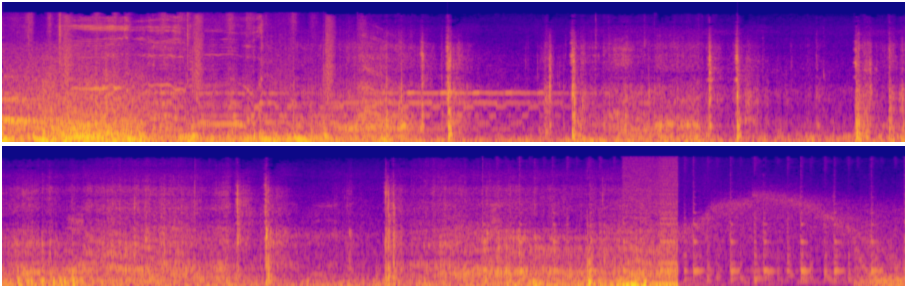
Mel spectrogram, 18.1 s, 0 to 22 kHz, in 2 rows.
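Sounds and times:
skateboard wheels rolling on asphalt: 5.4s - 15.6s.

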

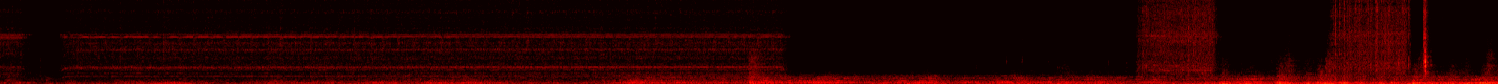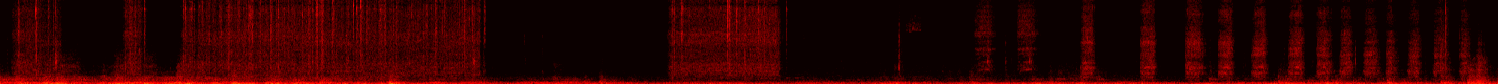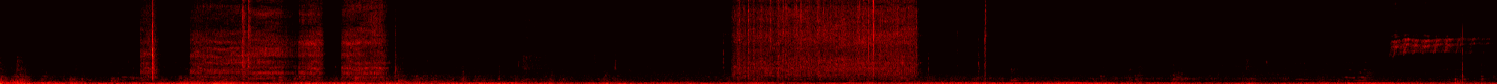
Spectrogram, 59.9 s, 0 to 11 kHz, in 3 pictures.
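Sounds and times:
toy crane tracks rattling: 0.0s - 10.5s, 15.2s - 16.3s, 17.6s - 19.1s, 20.0s - 26.5s, 28.9s - 30.5s, 33.0s - 34.6s, 35.2s - 39.7s, 41.8s - 45.2s, 49.6s - 52.3s
plastic gears clicking and ratcheting: 15.2s - 16.3s, 17.7s - 19.1s, 20.1s - 20.9s, 21.6s - 26.5s, 28.9s - 30.5s, 34.4s - 34.6s, 35.2s - 39.7s, 41.8s - 45.3s, 49.6s - 52.4s.

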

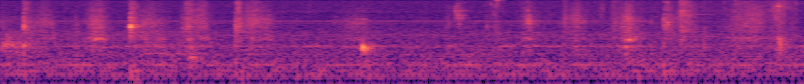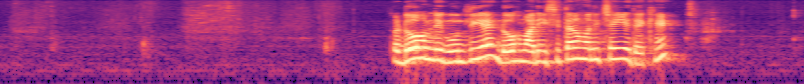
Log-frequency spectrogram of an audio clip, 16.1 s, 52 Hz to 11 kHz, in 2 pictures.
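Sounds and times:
dough squishing: 0.0s - 11.7s.

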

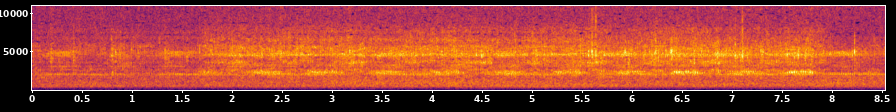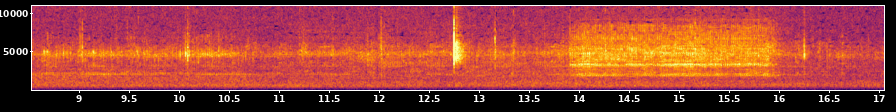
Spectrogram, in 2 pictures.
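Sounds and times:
light clicks: 12.7s - 13.4s
toy ride motor whirring: 13.6s - 16.6s.

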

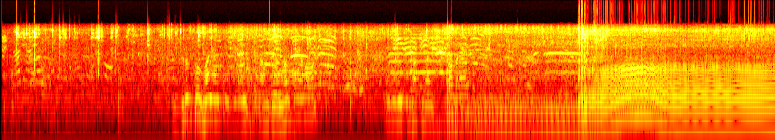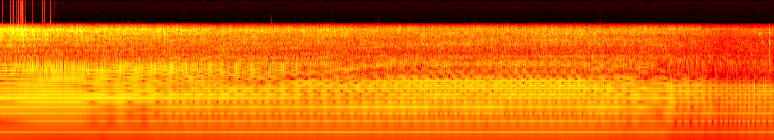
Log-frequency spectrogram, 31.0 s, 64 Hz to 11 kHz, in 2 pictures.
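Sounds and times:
pump engine running at high pitch: 7.7s - 30.9s.

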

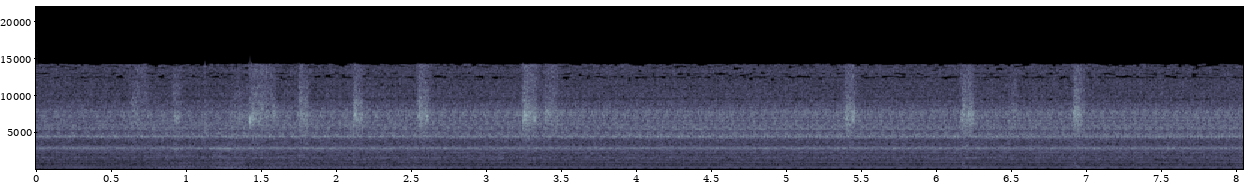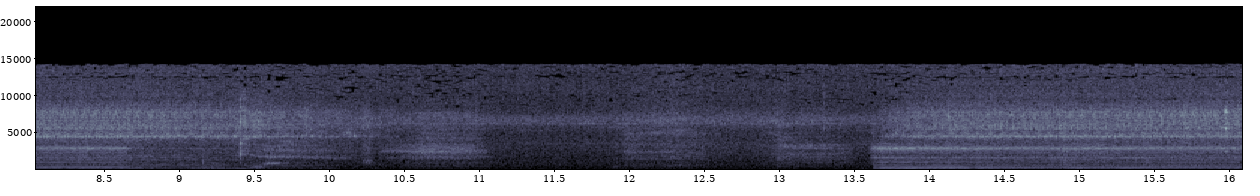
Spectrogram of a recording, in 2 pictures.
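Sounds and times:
potter's wheel motor whine: 0.0s - 10.2s, 13.6s - 16.0s.

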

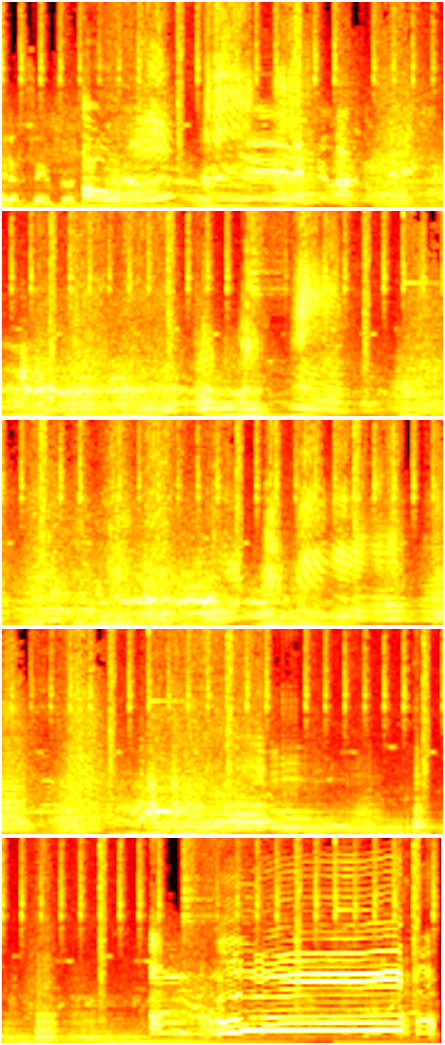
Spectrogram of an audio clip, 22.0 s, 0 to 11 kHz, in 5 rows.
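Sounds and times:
car engine revving: 0.0s - 22.0s
music with heavy bass beat: 0.0s - 22.0s
tyres squealing: 0.9s - 22.0s.

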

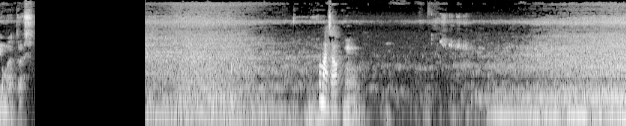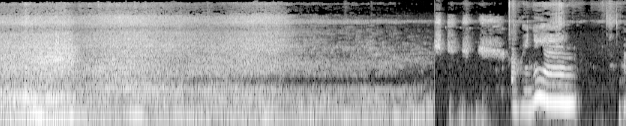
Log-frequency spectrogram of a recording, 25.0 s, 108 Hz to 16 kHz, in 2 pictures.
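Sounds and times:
vehicle passing by: 2.9s - 7.0s, 9.3s - 21.2s.

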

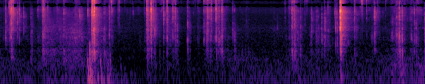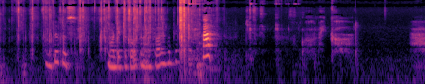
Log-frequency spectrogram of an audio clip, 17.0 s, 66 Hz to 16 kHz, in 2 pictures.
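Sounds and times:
plastic packaging crinkling: 0.0s - 4.9s, 5.7s - 13.0s.

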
